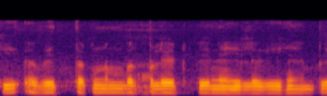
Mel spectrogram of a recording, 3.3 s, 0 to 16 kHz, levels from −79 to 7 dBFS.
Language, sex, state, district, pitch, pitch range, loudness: Hindi, male, Uttar Pradesh, Shamli, 100 Hz, 95-105 Hz, -16 LUFS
